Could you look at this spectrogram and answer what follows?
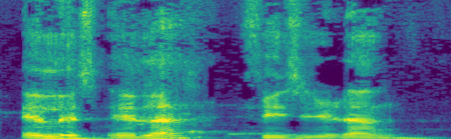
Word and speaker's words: fizeram: Elas fizeram. Aí seria fizeram. A sílaba tônica no Zé.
